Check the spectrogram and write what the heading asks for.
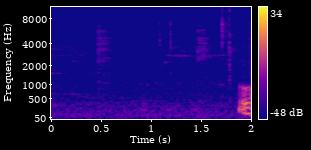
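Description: Faint scratching and clicking of a pen writing short strokes on paper.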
